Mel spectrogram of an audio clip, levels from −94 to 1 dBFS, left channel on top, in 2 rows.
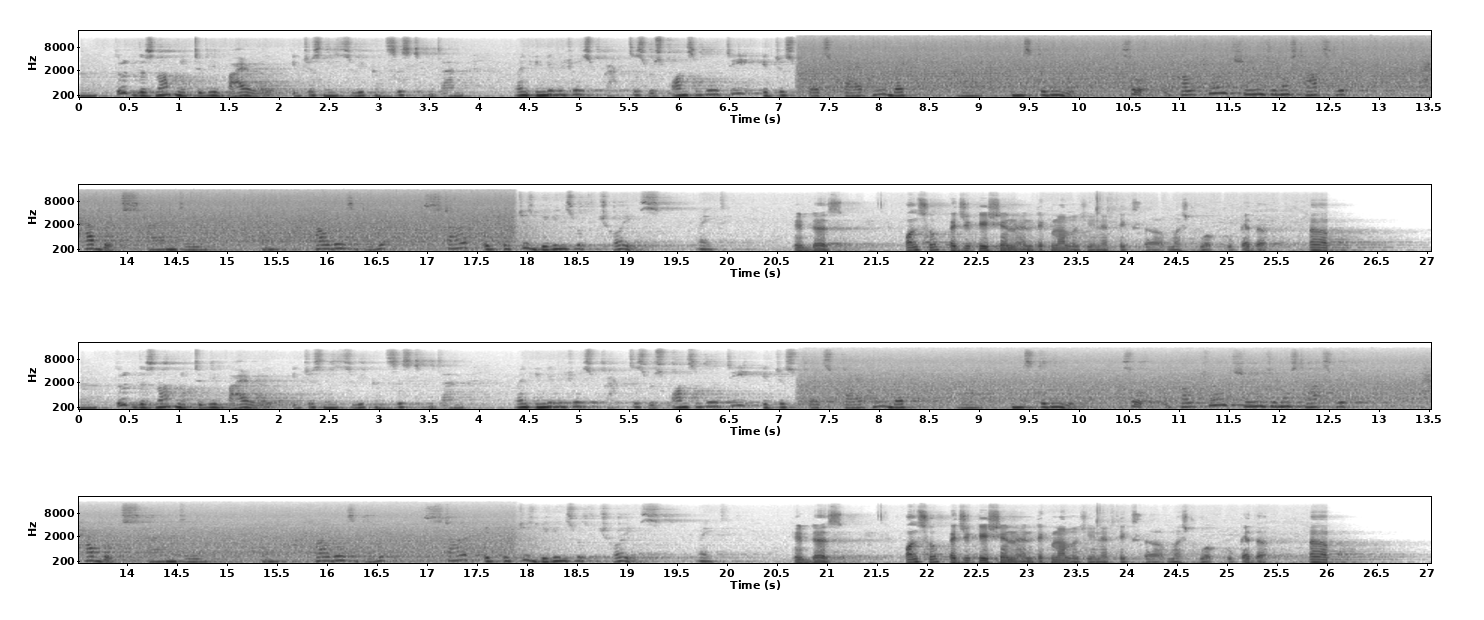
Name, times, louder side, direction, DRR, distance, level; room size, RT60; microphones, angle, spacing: voice 1, 0.0-3.8 4.4-8.3 8.8-10.0 10.4-12.7 13.4-14.8 15.3-16.6 17.0-18.6 18.9-19.3 19.7-19.9, left 1 dB, 30° left, 6 dB, 0.7 m, -30 dB
sound 1, 7.2-17.9, left 5 dB, 85° left, 1.2 m, -37 dB
voice 2, 20.7-21.1 21.8-25.4 25.8-26.0, right 1 dB, 10° right, 12 dB, 0.6 m, -30 dB
28.0 x 26.5 x 6.0 m, 2.6 s
head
